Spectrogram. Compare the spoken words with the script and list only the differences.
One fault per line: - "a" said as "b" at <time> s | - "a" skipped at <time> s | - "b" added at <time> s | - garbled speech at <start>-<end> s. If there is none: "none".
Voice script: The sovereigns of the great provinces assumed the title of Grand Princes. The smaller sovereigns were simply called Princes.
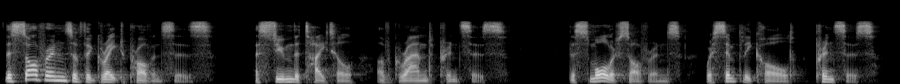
none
